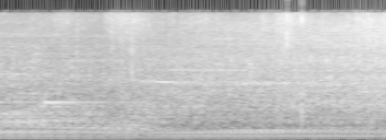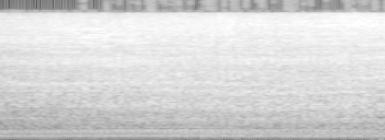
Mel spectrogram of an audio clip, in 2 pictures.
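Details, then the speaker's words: Engine just fired up after repairs, with a strong belt tensioner and a smooth belt system: steady, even idle with a constant low hum and no squeal, chirp or knock from the belts, sounding healthy. "Oh yeah. That's how it needs to be. Look at that smooth belt system."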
